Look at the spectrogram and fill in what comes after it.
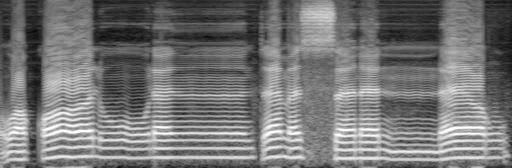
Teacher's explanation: panjangkan huruf qaf dan nu harus sama bunyinya antara qa dan nu karena ia bacaan mad tabi'i. Qa dipanjangkan dengan alif, lu dipanjangkan dengan waw.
